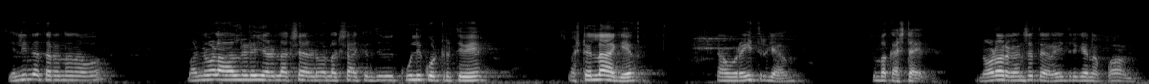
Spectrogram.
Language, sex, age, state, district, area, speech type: Kannada, male, 45-60, Karnataka, Chikkaballapur, rural, spontaneous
